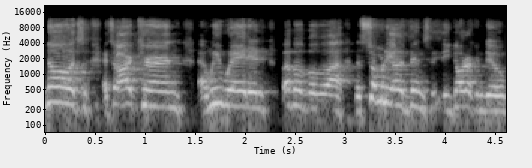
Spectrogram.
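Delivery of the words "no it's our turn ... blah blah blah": mock woman's scream, higher-pitched and much slower. Recounting a woman's outburst over whose turn it was: imitating a woman screaming. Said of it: "this woman just starts screaming".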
